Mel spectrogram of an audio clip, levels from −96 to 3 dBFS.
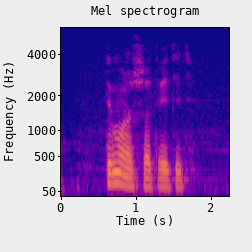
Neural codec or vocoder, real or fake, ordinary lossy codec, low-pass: none; real; MP3, 32 kbps; 5.4 kHz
